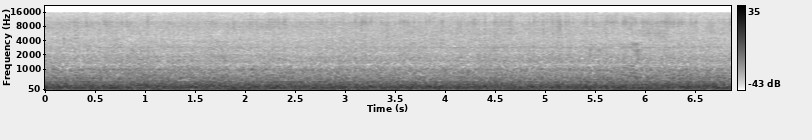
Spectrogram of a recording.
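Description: Jet engines roar with a steady low rumble inside an aircraft cabin.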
